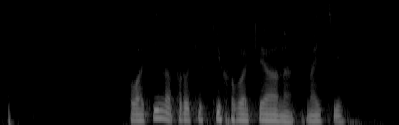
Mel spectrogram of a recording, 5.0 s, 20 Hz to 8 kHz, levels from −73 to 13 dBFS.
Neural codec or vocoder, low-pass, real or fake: codec, 24 kHz, 0.9 kbps, DualCodec; 7.2 kHz; fake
